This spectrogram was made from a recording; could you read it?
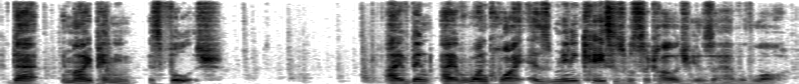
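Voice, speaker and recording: In an audiobook, a man voices a little old bachelor lawyer who is formal and precise, wavering between diffidence and relish for a fight. His medium-pitched, husky voice is animated at a normal pace, moving from hesitant stammers to precise, emphatic pronouncements with an authoritative, relishing mood.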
